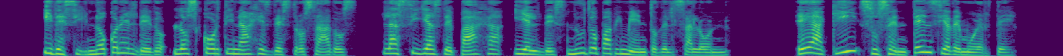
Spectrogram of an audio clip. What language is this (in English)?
Spanish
